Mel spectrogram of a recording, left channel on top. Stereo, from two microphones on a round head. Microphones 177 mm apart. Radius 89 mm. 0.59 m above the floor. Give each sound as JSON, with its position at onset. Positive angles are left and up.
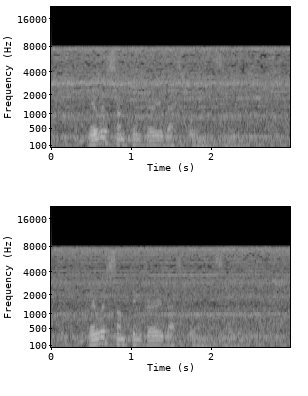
{"t": 0.5, "sound": "a man speaking", "side_deg": 10, "distance_m": 1.0}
